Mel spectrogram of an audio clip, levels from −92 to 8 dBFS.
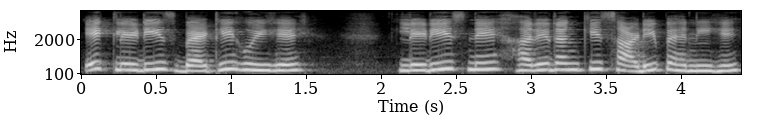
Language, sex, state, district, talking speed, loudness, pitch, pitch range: Hindi, female, Uttar Pradesh, Muzaffarnagar, 175 wpm, -13 LUFS, 275 Hz, 260-300 Hz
